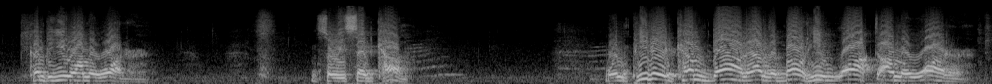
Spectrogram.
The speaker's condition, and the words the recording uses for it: None; typical speech.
